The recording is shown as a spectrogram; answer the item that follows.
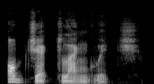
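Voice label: "object language", British English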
